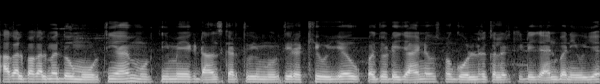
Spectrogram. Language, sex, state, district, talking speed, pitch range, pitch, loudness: Hindi, male, Odisha, Khordha, 280 wpm, 115-125 Hz, 120 Hz, -15 LUFS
